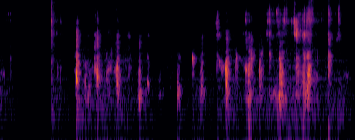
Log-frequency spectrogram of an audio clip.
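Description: Close-miked biting and chewing of boiled salted tripe (işkembe tuzlama): irregular runs of short mouth clicks that start about a second in and grow densest near the end.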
